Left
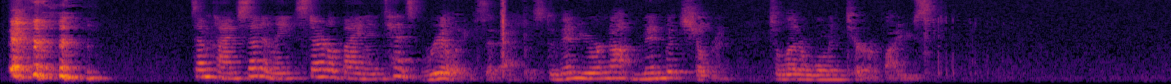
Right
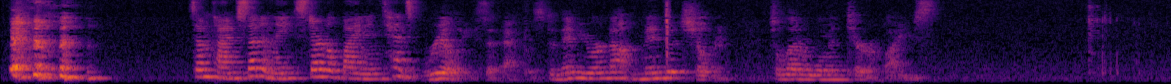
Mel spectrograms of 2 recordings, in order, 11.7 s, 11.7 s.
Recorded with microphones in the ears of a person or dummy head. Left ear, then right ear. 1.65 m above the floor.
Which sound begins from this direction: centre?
A woman speaking, at 4.2 s.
